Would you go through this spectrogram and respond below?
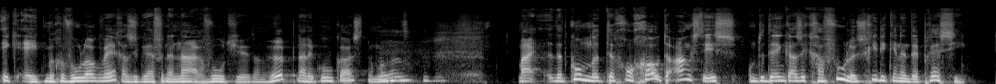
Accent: Limburg, Netherlands; En dat is misschien ook iets typisch Limburgs... waar ik vandaan kom

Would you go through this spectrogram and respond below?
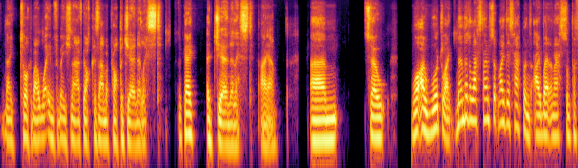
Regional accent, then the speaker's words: United Kingdom; As British, you know, I think we could have three or four people in that email.

